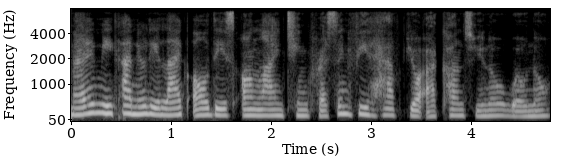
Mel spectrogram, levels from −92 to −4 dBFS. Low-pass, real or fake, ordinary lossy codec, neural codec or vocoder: 7.2 kHz; fake; none; codec, 16 kHz in and 24 kHz out, 0.4 kbps, LongCat-Audio-Codec, two codebook decoder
